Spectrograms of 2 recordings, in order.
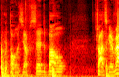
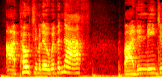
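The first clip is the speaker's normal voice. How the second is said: put-on Southern accent, pitched up; 7 semitones higher than usual. Reading a line aloud, put-on redneck accent. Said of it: "What's a, a Florida accent?".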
